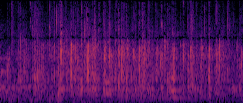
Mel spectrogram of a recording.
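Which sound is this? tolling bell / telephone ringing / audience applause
audience applause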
